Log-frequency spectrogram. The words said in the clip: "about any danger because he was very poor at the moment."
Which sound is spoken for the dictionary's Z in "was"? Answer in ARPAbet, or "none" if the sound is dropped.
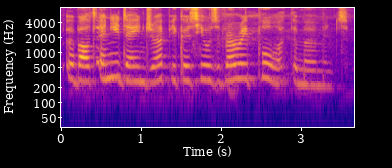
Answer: Z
